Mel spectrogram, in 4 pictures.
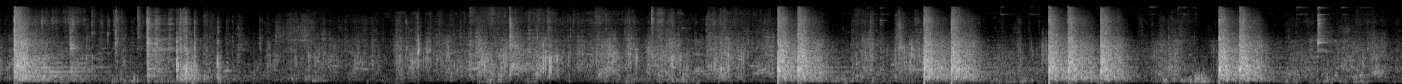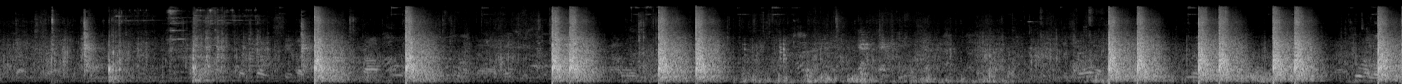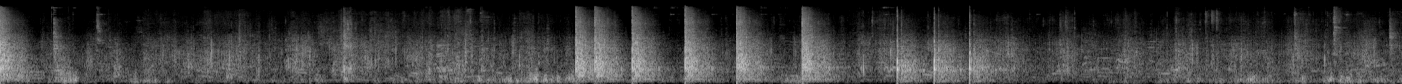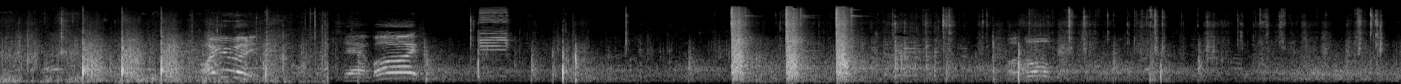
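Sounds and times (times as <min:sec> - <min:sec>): gunshots: 0:00.0 - 0:00.9, 0:07.7 - 0:08.5, 0:09.2 - 0:11.4, 0:12.2 - 0:12.9, 0:17.1 - 0:18.6, 0:19.5 - 0:21.4, 0:25.0 - 0:28.5, 0:33.8 - 0:38.1, 0:42.8 - 0:44.0, 0:49.4 - 0:50.9.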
